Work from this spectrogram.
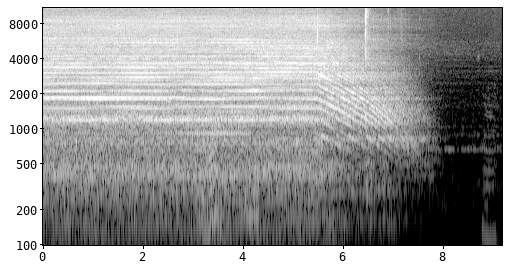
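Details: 1979 Harley shovelhead 80ci engine rebuild, valve refacing machine: high grinding whine with a fast regular chunk-chunk chatter, about four hits a second, as the stone catches a high spot on the valve face.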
